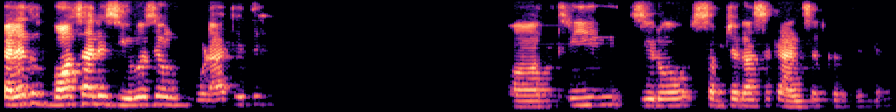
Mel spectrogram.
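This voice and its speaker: A woman teaching an exam-prep math lesson, switching between Hindi and English. She reads the questions out slowly and explains them quickly. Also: fairly low pitch, steady tone. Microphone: screen-share voice recording. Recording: slightly dull lo-fi audio.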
